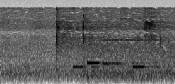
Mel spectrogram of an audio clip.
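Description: A click, then about four short electronic beeps at two or three pitches in quick succession, over steady background hiss.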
